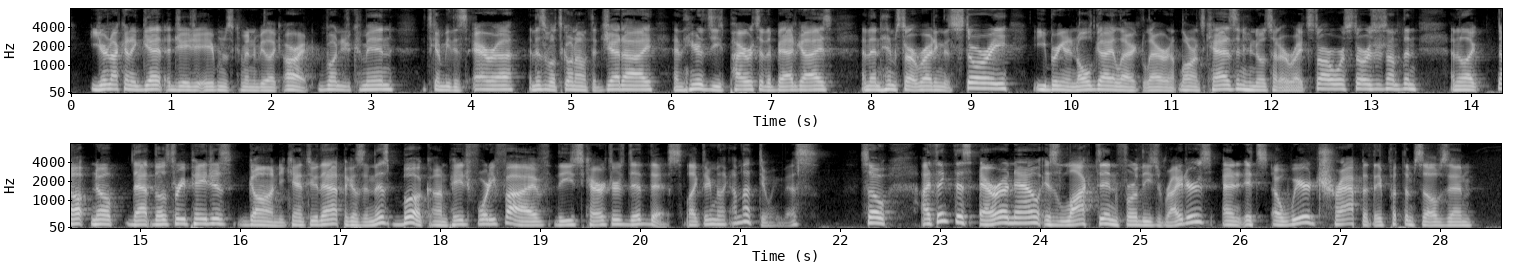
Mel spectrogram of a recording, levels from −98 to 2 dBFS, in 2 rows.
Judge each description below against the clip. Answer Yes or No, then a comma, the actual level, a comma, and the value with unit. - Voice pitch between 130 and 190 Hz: Yes, medium, 140 Hz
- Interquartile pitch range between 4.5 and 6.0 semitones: No, average, 3.6 semitones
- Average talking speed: No, fast, 265 wpm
